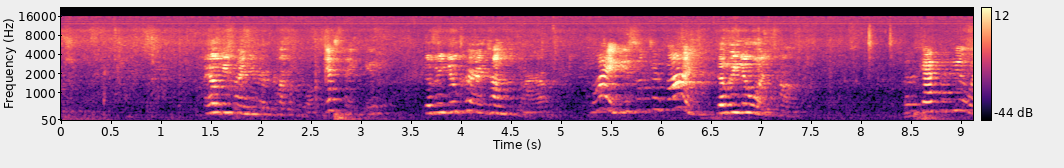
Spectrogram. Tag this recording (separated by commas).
Speech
